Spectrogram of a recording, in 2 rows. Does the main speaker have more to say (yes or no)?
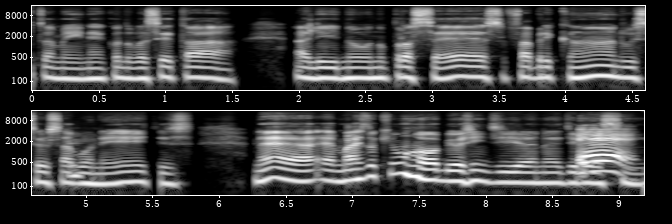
no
